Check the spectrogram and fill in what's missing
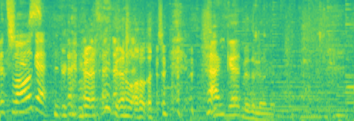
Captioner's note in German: Lachend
